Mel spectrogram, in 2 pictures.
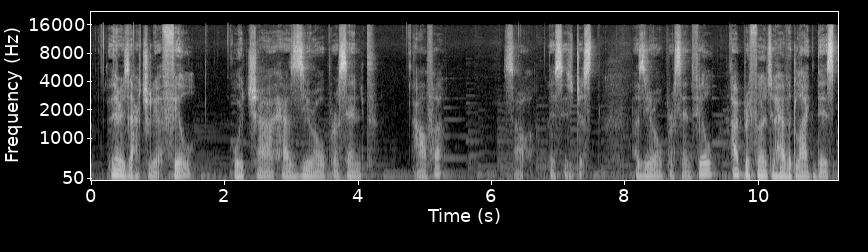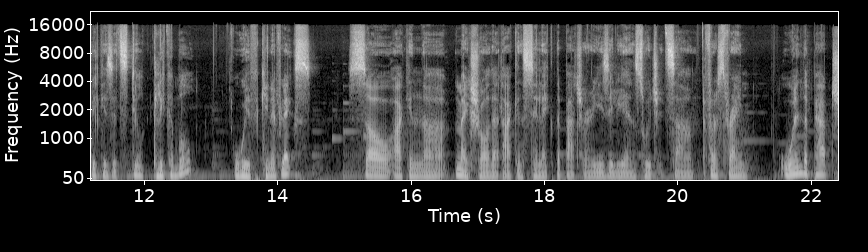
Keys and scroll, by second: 21.9 `.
